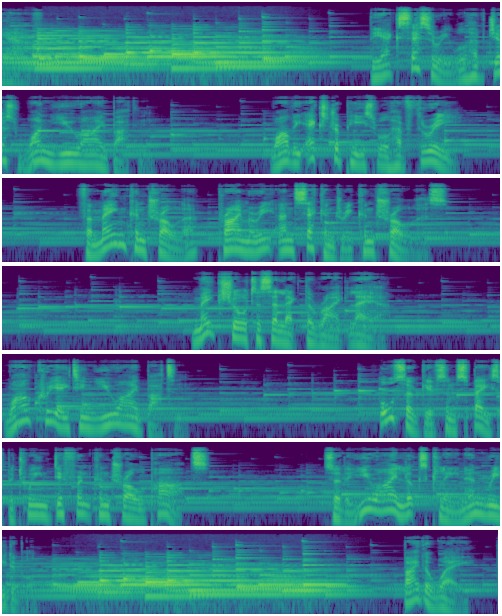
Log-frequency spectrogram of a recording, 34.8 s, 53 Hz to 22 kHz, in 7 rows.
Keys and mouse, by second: 5.8 click, 7.5 click, 13.4 click, 16.3 click, 18.5 click, 20.3 click, 25.3 click, 26.3 click.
